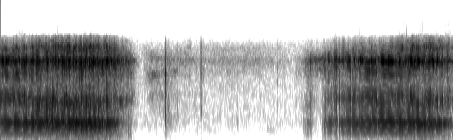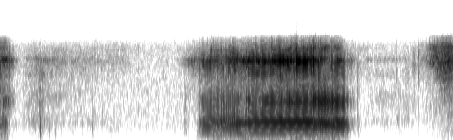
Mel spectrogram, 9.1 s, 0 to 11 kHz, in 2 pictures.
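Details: Sleeping person snoring loudly: rattling snores on each in-breath, about 18 a minute, with quiet pauses between; snoring.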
